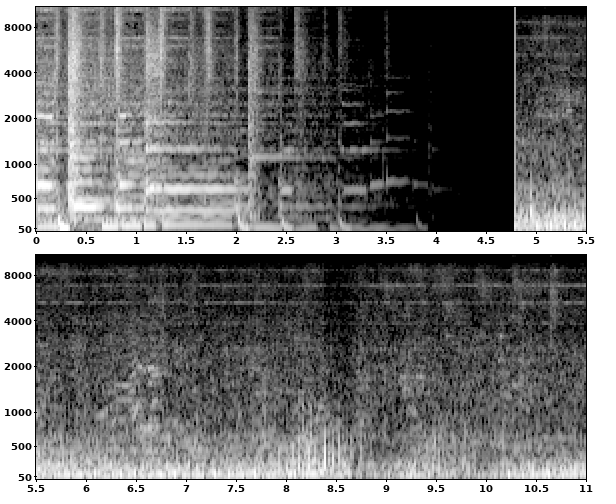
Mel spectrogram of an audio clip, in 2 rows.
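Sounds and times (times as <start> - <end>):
ship diesel engines rumbling: 4.8 - 11.0.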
